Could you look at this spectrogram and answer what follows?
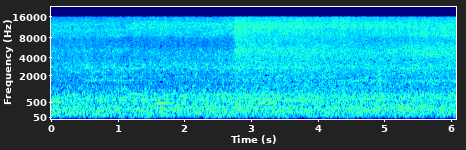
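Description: Waterfall rushing steadily: an even, unbroken hiss of falling water that brightens slightly about three seconds in.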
